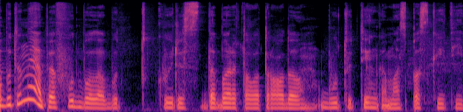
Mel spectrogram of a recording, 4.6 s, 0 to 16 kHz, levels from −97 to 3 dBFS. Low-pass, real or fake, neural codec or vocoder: 14.4 kHz; real; none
